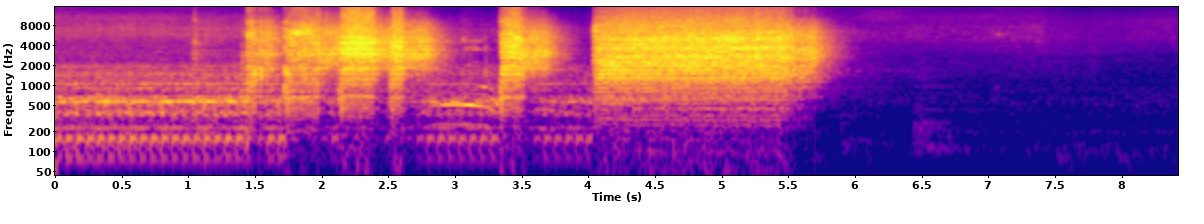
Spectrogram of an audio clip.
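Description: Workshop power machinery running steadily, then clattering and knocking, then a loud rushing noise for about a second and a half that cuts off, leaving the shop much quieter.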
